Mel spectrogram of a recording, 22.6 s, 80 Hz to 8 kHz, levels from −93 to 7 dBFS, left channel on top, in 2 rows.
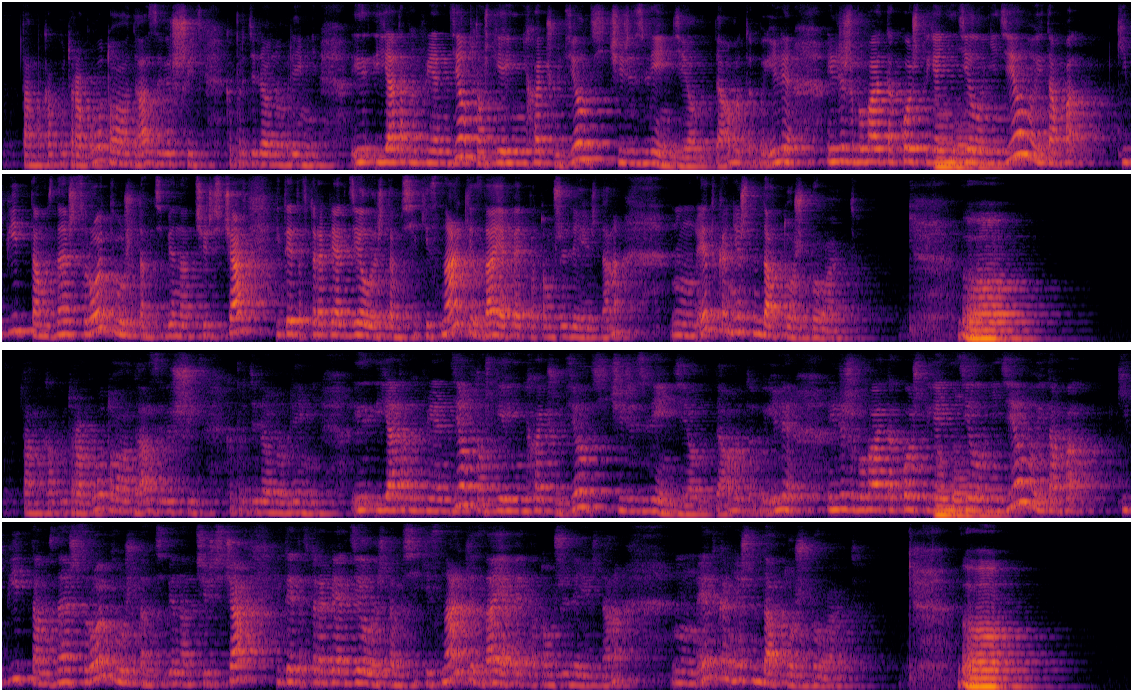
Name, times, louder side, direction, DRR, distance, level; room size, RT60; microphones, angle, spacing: voice 1, 0.2-10.8 11.2-19.7, left 2 dB, 70° left, 2 dB, 0.5 m, -35 dB
voice 2, 9.3-9.8 20.4-21.2, right 2 dB, 45° right, 1 dB, 0.5 m, -27 dB
5.6 x 2.2 x 2.4 m, 1.0 s
head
